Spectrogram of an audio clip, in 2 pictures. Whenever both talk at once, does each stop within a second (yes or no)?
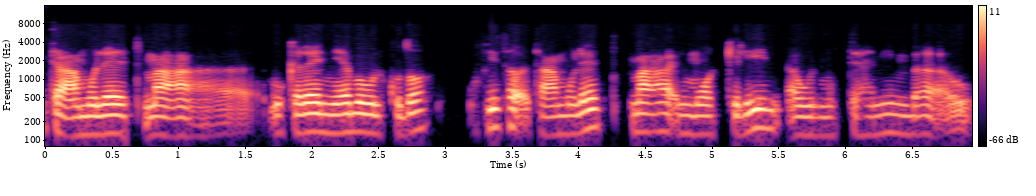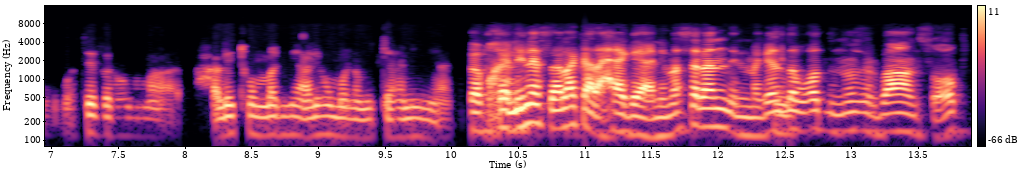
yes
